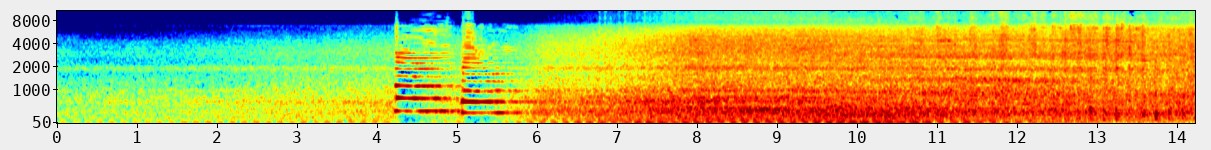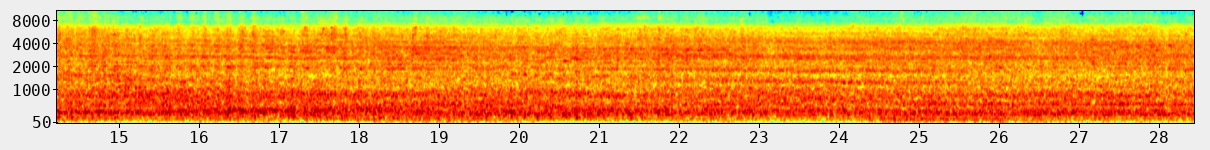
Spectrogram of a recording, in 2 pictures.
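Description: Colas Rail Class 60 diesel locomotive approaching, with its two-tone horn sounding about four seconds in: a short high note, then a short lower one. It then passes at the head of a long freight train, whose covered steel-carrying wagons rumble steadily by over the rails.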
